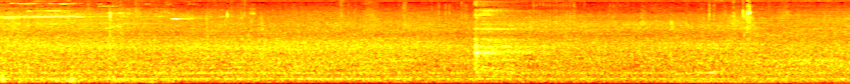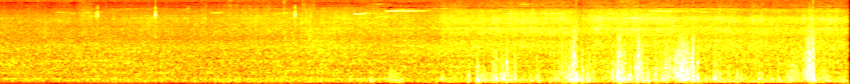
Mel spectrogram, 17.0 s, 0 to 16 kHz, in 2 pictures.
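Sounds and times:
bus engine hum: 0.0 - 17.0.

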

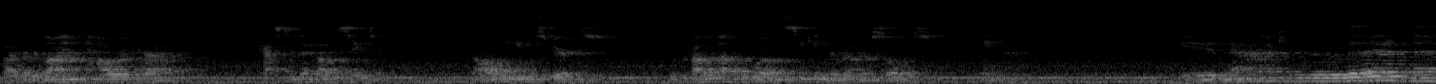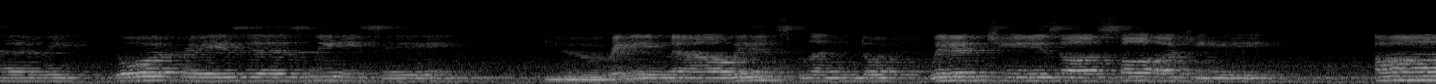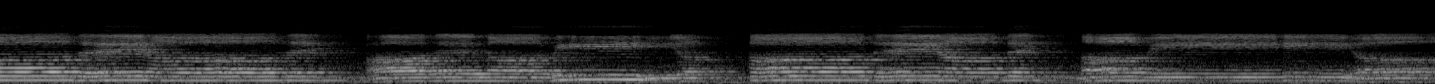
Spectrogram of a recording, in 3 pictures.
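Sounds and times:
person singing a slow hymn: 11.8 - 27.4, 28.1 - 43.0.

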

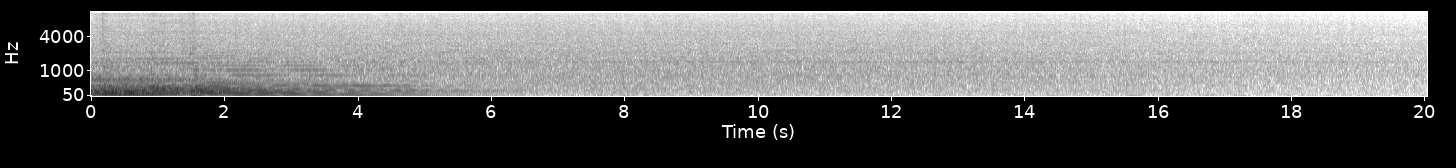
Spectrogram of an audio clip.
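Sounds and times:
steady rain hiss: 0.0 - 20.0.

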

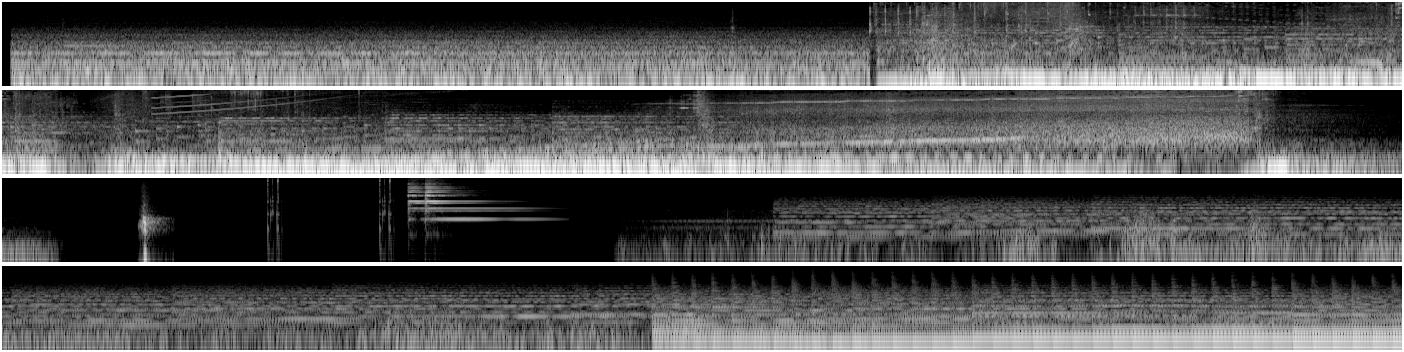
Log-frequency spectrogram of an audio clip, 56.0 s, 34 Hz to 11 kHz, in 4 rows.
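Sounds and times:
turboprop engines droning: 0.1 - 8.7, 17.9 - 26.0
jet engine turbine whine: 19.9 - 26.3
loud music: 39.8 - 56.0.

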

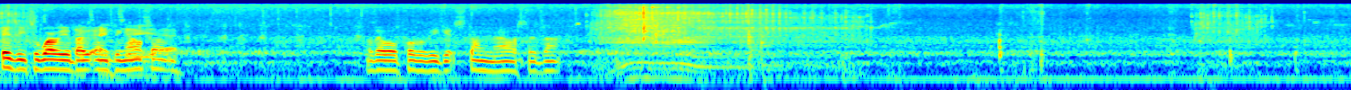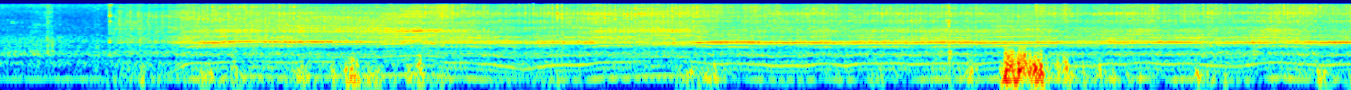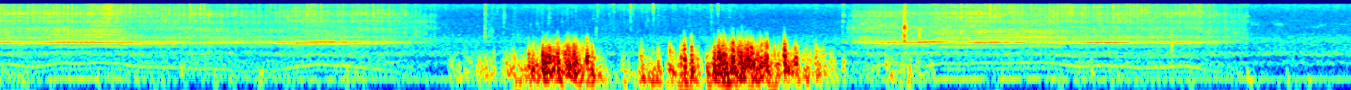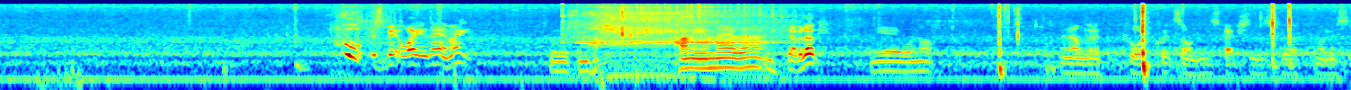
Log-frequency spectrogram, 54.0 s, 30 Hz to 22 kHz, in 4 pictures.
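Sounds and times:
bees buzzing: 0.0 - 54.0.

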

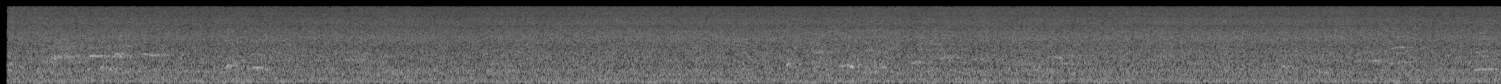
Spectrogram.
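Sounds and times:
waterfall rushing: 0.1 - 15.0.

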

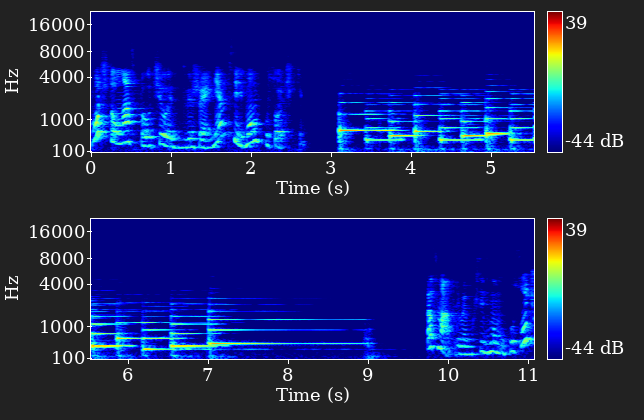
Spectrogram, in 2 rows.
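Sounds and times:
piano melody: 3.1 - 9.3.

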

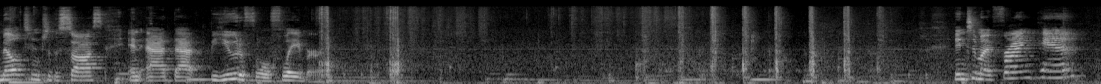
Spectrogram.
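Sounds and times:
light background music: 0.0 - 11.0
knife chopping on plastic board: 3.2 - 4.2, 6.3 - 9.0.

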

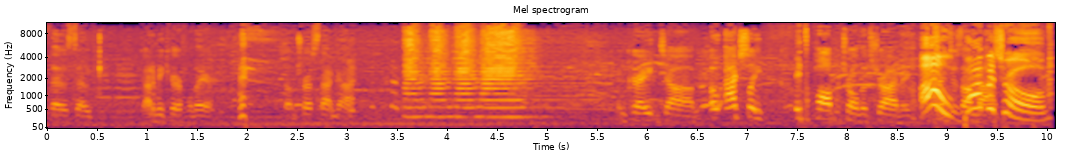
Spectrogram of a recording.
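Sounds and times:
vehicle horn honking: 3.6 - 5.7.

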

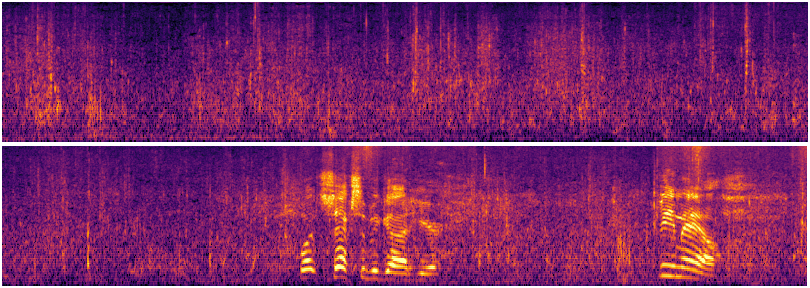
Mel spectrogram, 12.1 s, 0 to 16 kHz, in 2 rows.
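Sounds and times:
sea water around a boat: 0.0 - 12.0.

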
